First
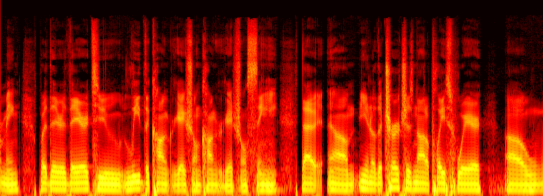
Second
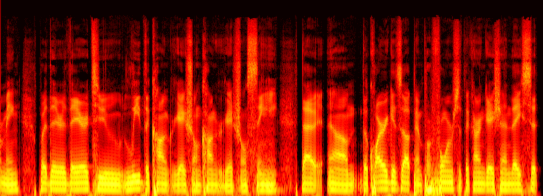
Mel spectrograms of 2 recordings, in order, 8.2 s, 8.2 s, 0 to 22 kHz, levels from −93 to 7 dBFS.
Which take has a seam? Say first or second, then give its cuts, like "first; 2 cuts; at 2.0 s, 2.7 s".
second; 1 cut; at 5.3 s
